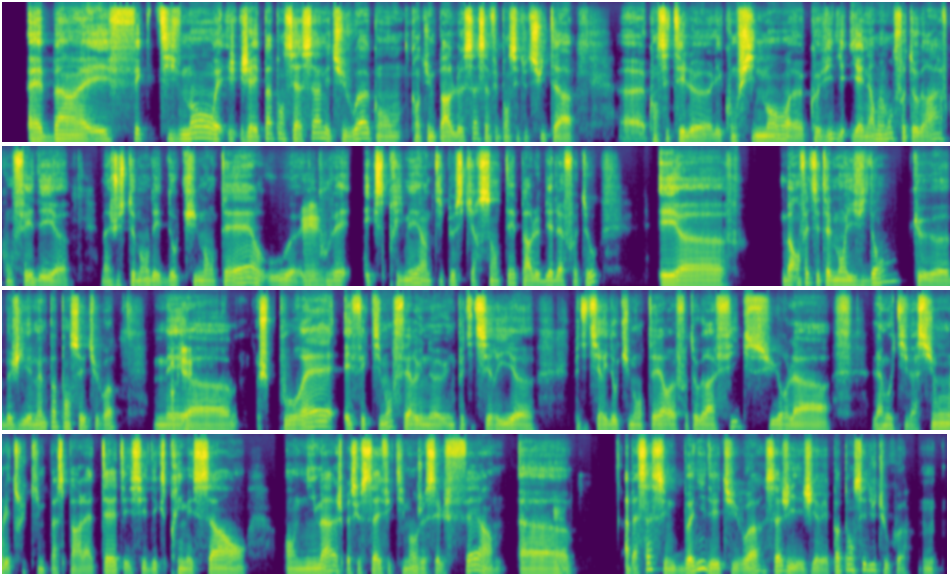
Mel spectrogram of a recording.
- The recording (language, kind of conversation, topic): French, advice, Comment surmonter la fatigue et la démotivation au quotidien ?
- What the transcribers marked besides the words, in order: stressed: "exprimer"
